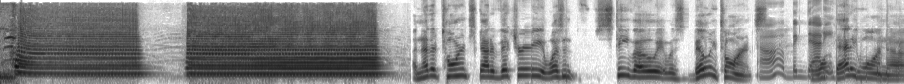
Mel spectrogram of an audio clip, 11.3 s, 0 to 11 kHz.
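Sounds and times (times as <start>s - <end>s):
train horn blasts: 0.0s - 5.0s
speech: 5.2s - 11.3s.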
